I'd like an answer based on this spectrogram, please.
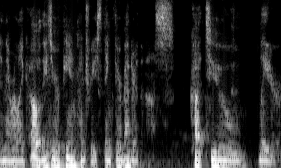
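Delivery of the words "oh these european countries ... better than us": plain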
